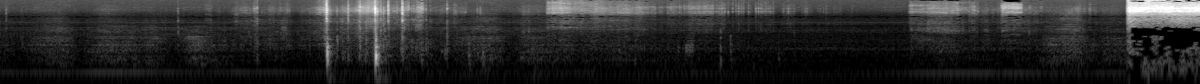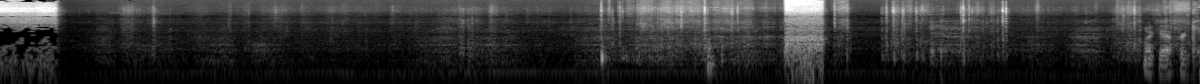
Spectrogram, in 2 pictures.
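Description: Airbrush spraying acrylic paint in short bursts of hiss. The loudest burst comes about eleven seconds in and lasts a little over a second, with a brief sharp one near twenty seconds and softer sprays between. A few knocks from handling come around three to four seconds in.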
